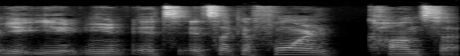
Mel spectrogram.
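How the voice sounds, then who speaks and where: A man talks at a moderate pace. The sound is dry and close, with no echo. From United States. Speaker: traveling minimalist nomad. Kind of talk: podcast interview. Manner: hesitant, many fillers.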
